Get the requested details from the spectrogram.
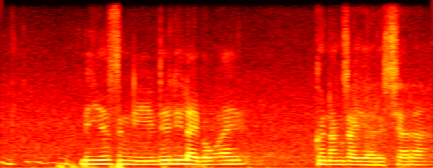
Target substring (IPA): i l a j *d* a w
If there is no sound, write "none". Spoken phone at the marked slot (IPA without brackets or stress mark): b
